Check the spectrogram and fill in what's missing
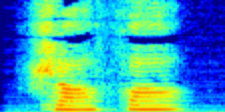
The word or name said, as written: sha1fa1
